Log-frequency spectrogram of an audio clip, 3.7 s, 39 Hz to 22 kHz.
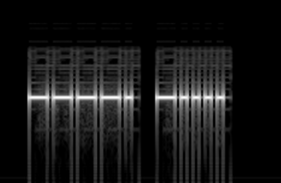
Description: Morse code, heard as a keyed tone, about 15 wpm, spaced as for 13 wpm, 750 Hz. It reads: 96
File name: cwa / W1AW-Level2 / 13WPM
